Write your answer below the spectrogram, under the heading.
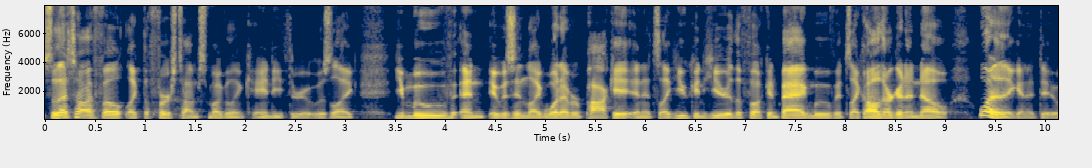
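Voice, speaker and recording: A man talks at a fairly quick pace. His medium-pitched voice has a bright, sharp tone. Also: ordinary pitch variation, very clean recording, silent background. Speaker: podcast co-host, professional talker. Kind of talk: casual chat.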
